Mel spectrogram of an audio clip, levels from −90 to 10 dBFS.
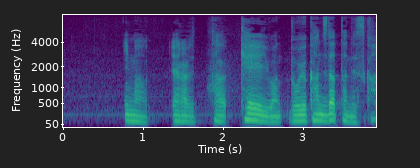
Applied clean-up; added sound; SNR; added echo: none; none; none; none.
